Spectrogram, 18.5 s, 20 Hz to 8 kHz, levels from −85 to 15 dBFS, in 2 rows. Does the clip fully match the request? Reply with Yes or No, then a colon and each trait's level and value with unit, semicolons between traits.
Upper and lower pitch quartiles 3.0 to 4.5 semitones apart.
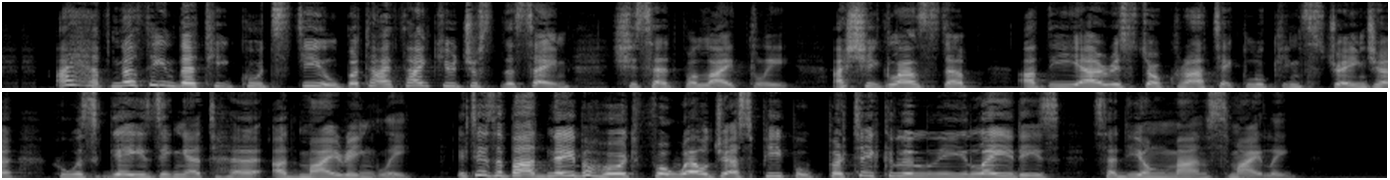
No: average, 5.1 semitones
